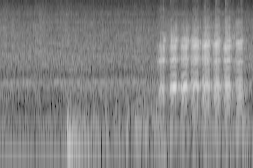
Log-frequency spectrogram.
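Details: Zwartbles lamb, one of a ewe's surprise late lambs, on a regenerative farm in County Kilkenny, Ireland, after the mother was shorn; a short high bleat with a quick wavering tremble near the end, following a quiet stretch with a faint thump.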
